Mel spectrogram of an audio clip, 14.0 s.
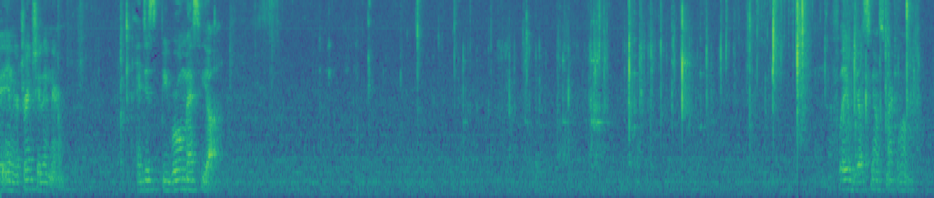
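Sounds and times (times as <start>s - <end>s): chewing and lip smacking: 4.8s - 11.1s
crab shell clicks and crackles: 6.0s - 13.0s.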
